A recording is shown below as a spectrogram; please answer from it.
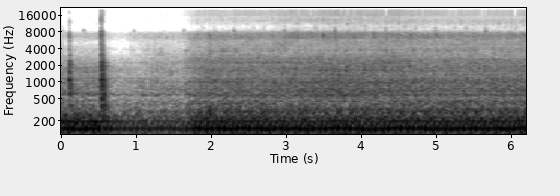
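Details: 2008 GMC Sierra 1500 Denali, L92 6.2L V8, resonator delete, cold idle; sharp fast puffing tick on each exhaust pulse under deep rumble from a leak right before the secondary catalytic converter, after the primary cats: exhaust leak.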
